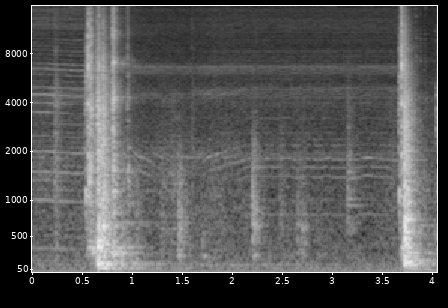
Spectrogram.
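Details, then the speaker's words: Elevator mock-up run by an original relay controller for a two-speed licensed lift, the cabin stopping at every floor; sharp bursts of clacking relays with lighter single clicks between them at each floor, normal relay switching. "It should stop at everyone stop. So let's listen to the relays clatter."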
